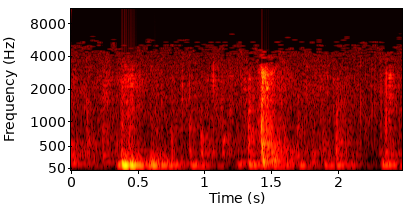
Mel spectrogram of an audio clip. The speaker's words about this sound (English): All right, now, suppose you pull a chair up to the table here.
